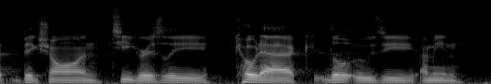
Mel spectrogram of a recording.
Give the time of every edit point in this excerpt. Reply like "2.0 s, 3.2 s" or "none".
1.1 s, 2.2 s, 3.1 s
